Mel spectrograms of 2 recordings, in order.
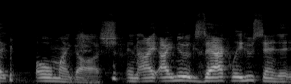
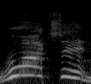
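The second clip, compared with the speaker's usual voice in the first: put-on, very high, screamed drill-sergeant voice; 14 semitones higher than usual. Retelling a drill sergeant calling out the name: imitating a drill sergeant screaming. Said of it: "I just hear the drill sergeant screaming".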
